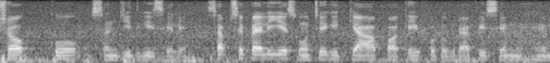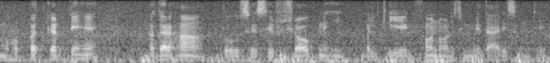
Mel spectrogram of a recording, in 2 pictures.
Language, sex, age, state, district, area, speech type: Urdu, male, 18-30, Uttar Pradesh, Azamgarh, rural, spontaneous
